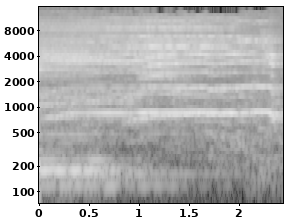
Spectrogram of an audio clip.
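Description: A paper party blower sounds one long buzzy note that rises slightly in pitch. Under it, the singers' final low sung note fades out about a second in.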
